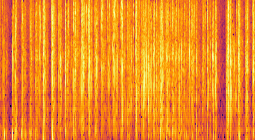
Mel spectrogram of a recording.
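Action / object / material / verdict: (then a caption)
tap / small cardboard box / cardboard / none. Fingertips and nails rapidly tap and scratch a small, hollow pink cardboard package with a barcode. The result is a dense stream of short, dry, bright clicks and scratches with very little low end, broken by a brief pause just before the end.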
